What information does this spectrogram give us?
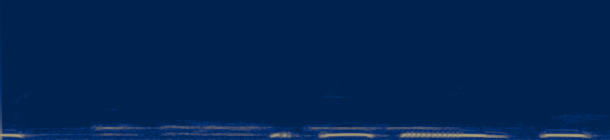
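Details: Spotted dove, 'thổ' voice style with 'thúc gù' coos: faint soft high whistles lead into a phrase of low hollow coos, short notes around a long, slowly falling drawn note.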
